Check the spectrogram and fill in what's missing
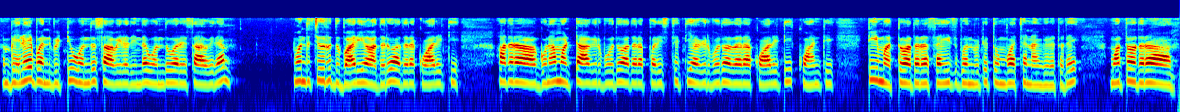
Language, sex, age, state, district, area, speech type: Kannada, male, 45-60, Karnataka, Tumkur, urban, spontaneous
